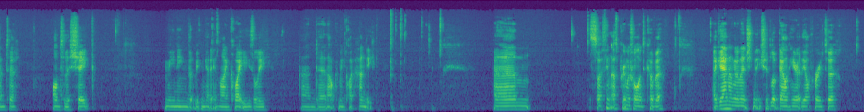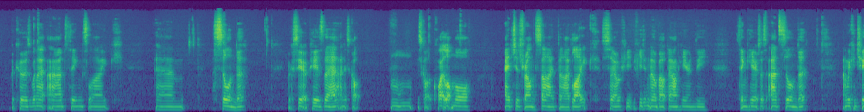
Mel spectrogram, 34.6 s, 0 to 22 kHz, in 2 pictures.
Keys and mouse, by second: 4.4 click, 7.9 super+z, 8.1 super+z, 18.1 click, 26.0 middle click.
